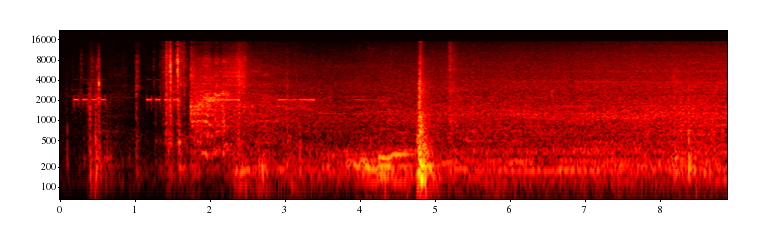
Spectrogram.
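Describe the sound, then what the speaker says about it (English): A 1999-2004 Honda Odyssey minivan, freshly fitted with a transmission cooler, is started for the first time: brief cranking clicks and a sharp catch give way to a steady idle hum that settles in close by. "now what I'm going to do is I'm going to start the vehicle. This is the first start."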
